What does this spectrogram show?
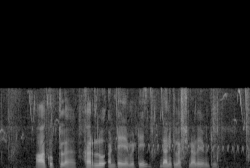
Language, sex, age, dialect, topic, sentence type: Telugu, male, 25-30, Central/Coastal, agriculture, question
